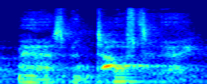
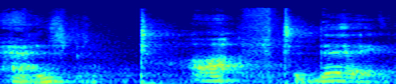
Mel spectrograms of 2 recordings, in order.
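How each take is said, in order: First: Said in the usual way. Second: Soft, drawn-out sigh of a line; hushed, worn-out admission; weary confiding. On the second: Retold or imitated. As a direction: say it slowly and quietly, stretching "tough". Same quote slowed and softened.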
